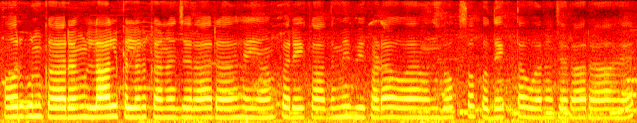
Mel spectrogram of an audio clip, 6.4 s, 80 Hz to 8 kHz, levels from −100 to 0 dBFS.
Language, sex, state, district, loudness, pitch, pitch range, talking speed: Hindi, female, Haryana, Charkhi Dadri, -16 LUFS, 225 Hz, 220-230 Hz, 255 wpm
